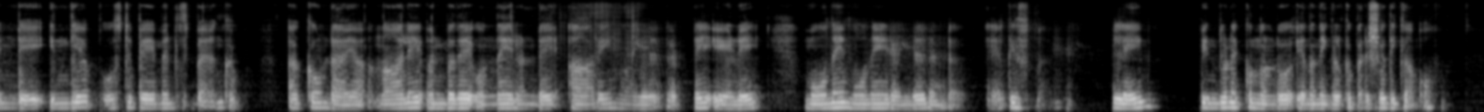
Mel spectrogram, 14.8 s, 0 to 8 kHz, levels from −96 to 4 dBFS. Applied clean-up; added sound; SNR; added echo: neural mask model DeepFilterNet 3.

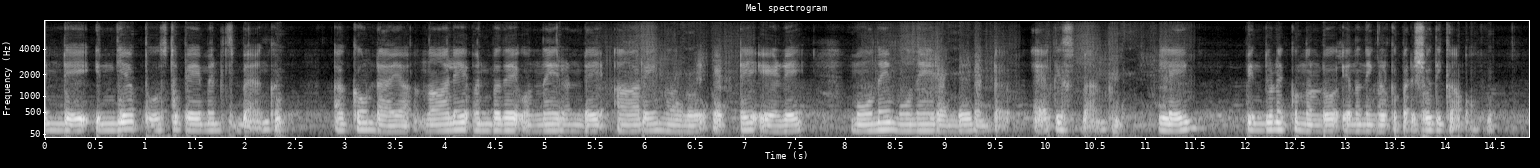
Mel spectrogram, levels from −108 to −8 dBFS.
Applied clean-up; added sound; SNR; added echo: neural separator model SepFormer DNS4.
